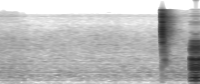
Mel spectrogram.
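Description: A pause with only a faint steady hum, broken about one and a half seconds in by one brief sharp hiss of breath from the man, just before he goes on speaking.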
